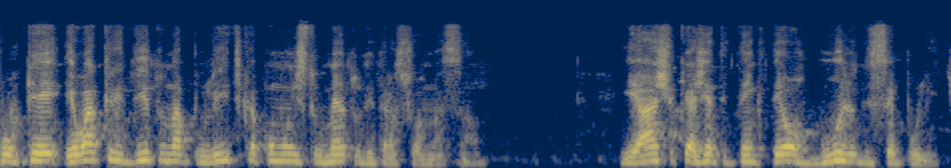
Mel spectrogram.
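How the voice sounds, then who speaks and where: Fairly high-pitched male voice with lively intonation. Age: 60s. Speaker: politician. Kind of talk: closing speech. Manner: halting.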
